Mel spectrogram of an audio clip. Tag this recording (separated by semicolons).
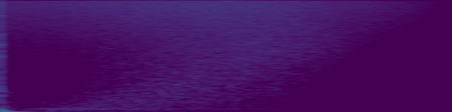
crash; electro; harmonix; drum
